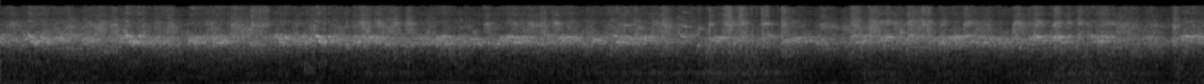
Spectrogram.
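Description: A flock of budgerigars chattering together: a steady, dense, high-pitched warble of many overlapping chirps.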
